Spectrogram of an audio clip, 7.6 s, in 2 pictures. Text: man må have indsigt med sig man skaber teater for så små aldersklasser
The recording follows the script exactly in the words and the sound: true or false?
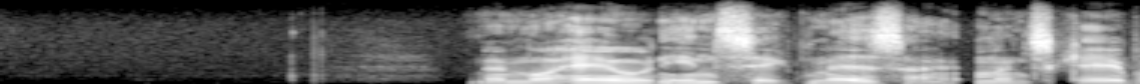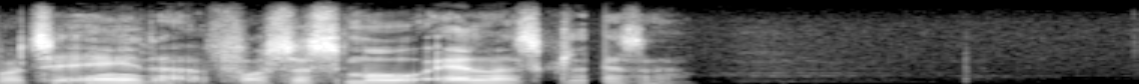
false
